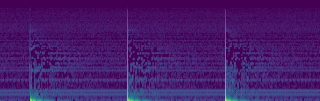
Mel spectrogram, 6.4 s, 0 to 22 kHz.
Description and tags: ARP 2600 Reverb
Samples recorded from an ARP 2600 synth.
More Infos:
